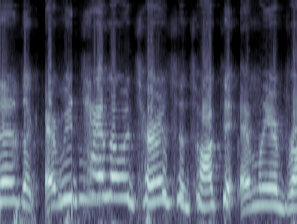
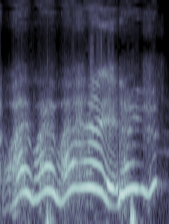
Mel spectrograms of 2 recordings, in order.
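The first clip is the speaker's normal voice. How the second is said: rising, higher with each repeat; retold exasperated reply; 7 semitones higher, much slower than usual. Answering Axel's repeated calling, exasperated. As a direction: fire back a climbing mock-exasperated triple.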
